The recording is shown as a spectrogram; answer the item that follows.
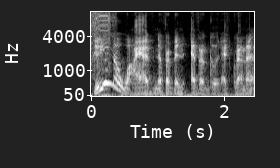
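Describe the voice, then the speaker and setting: A put-on character voice at a fairly quick pace. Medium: audio drama. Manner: jokey, loose.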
